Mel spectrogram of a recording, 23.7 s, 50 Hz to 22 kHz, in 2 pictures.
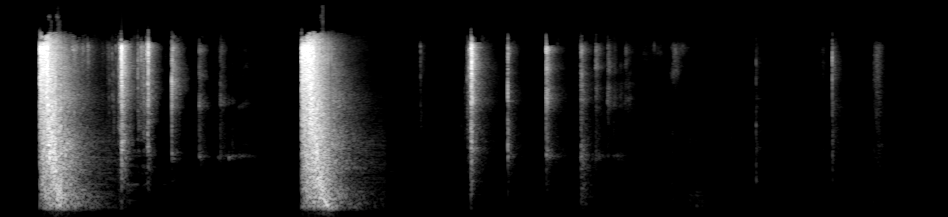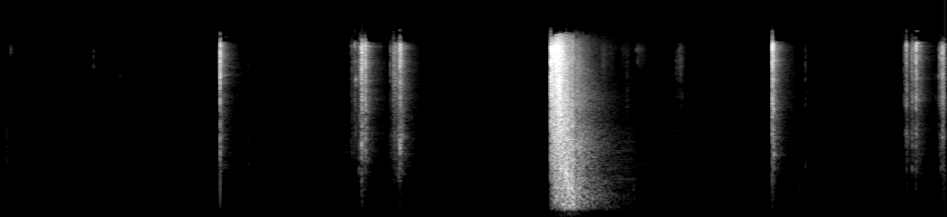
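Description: Shotguns in 12 and 20 gauge fire birdshot and buckshot into double drywall: three loud, close blasts spaced several seconds apart, each followed by sharp clattering echoes and small impact clicks.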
